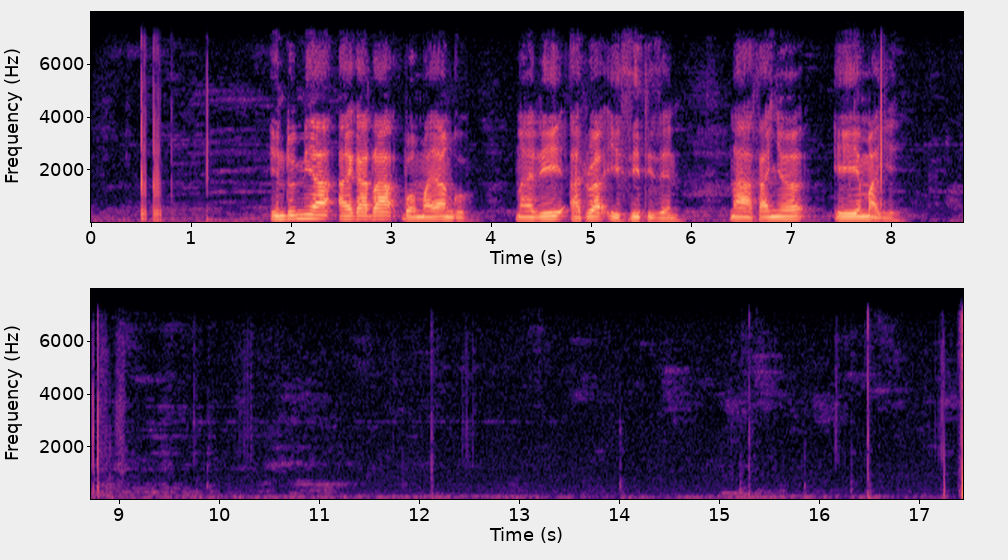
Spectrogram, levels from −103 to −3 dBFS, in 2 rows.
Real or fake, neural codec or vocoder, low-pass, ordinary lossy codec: real; none; 7.2 kHz; Opus, 64 kbps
